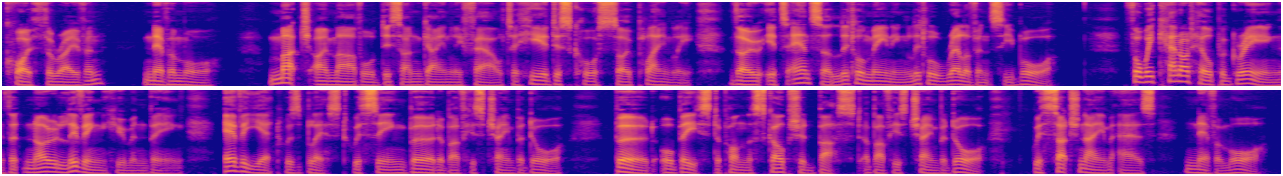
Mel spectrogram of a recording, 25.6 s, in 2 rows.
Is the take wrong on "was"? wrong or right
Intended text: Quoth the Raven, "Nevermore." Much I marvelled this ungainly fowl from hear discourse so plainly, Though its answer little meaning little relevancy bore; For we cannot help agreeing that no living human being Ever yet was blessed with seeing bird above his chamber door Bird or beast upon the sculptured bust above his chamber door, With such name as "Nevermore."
right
